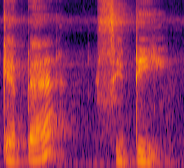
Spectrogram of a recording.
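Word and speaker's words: capacity: ಪಿ ಎದು ಸಿ ಟಿ ಸಿ ಮುಂದೆ ಐ ಬಂದಾಗ ಅದರ ಉಚ್ಚಾರ ಸ ಅಂತ ಅಂತಾನೆ ಆಗುತ್ತೆ ಸೋ ಇಲ್ಲಿ ಎ ಬಂದಿದೆ ಕ ಉಚ್ಚಾರ ಇಲ್ಲಿ ಐ ಬಂದಿದೆ ಸ ಉಚ್ಚಾರ ಕೆಪಾಸಿಟಿ ಈಗ ಎಸ್ ಟಿ ಆರ್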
